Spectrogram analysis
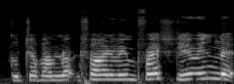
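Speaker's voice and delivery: put-on talking with full mouth. Retelling what he said to a vegetarian while eating ribs, imitating talking with mouth full. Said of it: "With a mouthful of rib".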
